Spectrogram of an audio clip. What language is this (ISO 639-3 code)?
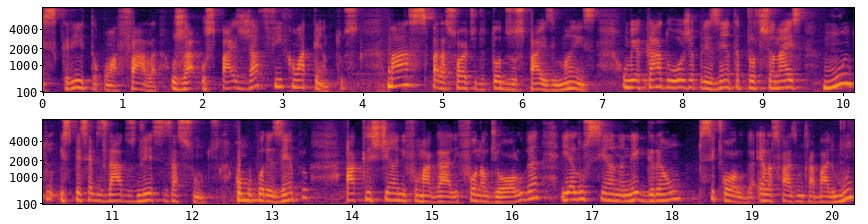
por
